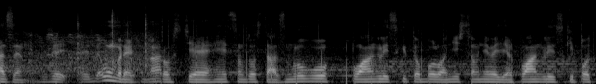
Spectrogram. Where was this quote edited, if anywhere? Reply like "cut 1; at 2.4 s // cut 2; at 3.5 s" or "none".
cut 1; at 1.6 s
